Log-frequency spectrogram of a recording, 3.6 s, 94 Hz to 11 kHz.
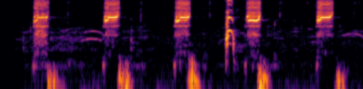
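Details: Grey francolin female voice from Pakistan: loud, harsh, noisy call notes repeated about every 0.7 seconds, each a short bright burst with fainter low thuds between them.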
